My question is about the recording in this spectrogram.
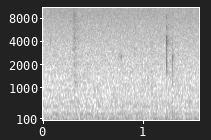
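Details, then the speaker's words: Failing mechanical hard drive in a Lenovo Y50 laptop at power-on: faint sharp clicks, a few in under two seconds over quiet hiss. The laptop hangs at the Lenovo screen, then shows checking media and boot drive failed. Click of death. "the hard drive so you guys can hear the tick of death."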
